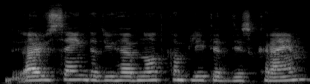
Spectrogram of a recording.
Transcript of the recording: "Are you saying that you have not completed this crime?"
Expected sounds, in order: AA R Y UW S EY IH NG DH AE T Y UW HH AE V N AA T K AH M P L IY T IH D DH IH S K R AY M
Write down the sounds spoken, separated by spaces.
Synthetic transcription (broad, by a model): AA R Y UW S EY IH NG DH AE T Y UW HH AE V N AA T K AH M P L IY T IH D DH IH S K R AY M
